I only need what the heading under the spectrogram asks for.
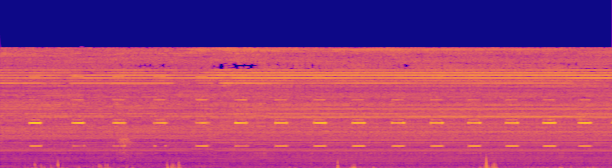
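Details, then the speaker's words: Battery-powered vacuum pump with a check valve: a high, even beep about twice a second over low knocking, a heartbeat tone that speeds up and gets louder as the battery dies, warning before shutdown. "so you do get a warning uh a tone a heartbeat a heartbeat speeds up and it gets louder before the battery dies to get your attention if you're nearby"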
